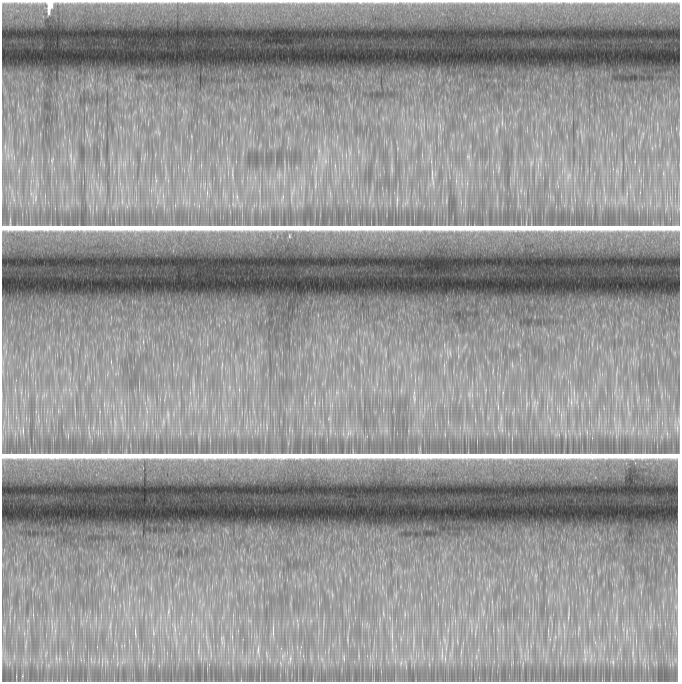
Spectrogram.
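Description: Steady, unbroken high-pitched drone of forest insects, with a low rumble underneath.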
